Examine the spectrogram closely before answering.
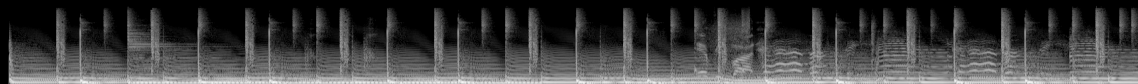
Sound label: DROP THE BASS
